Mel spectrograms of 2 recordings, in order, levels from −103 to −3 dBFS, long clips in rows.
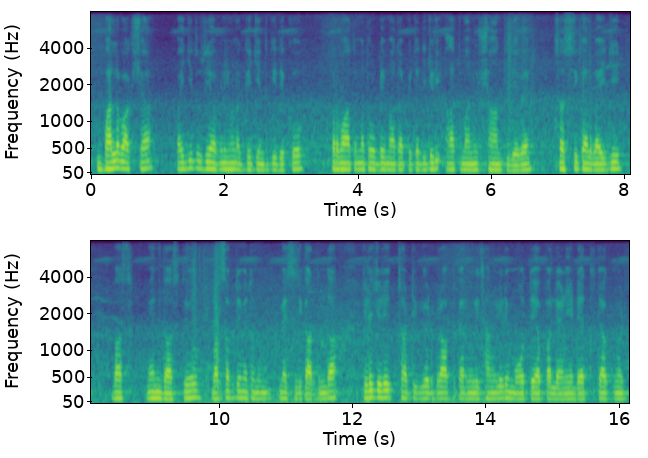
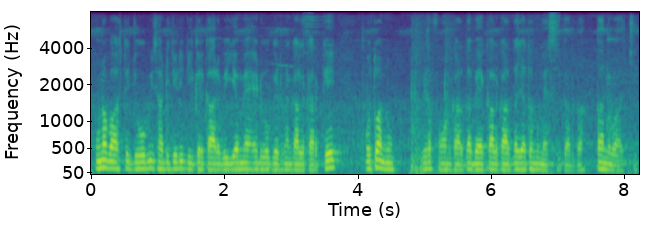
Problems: background sounds at intervals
